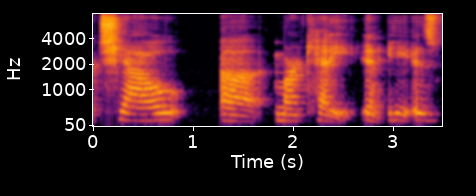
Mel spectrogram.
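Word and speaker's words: Ciao: any italians on here it's like c-i-a-o chow or chow uh marchetti and he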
